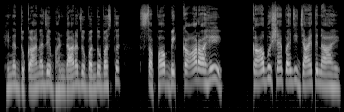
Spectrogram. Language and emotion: Sindhi, disgusted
